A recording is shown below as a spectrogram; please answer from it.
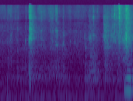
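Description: A single sharp tap or click about half a second in, then faint handling of paper card stock.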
